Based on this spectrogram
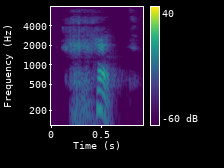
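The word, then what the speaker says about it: חית: Now this one, it's a CH. Now, for Americans, they would see that as sh pronunciation, as sh. But here, it's ch. Okay? It's ch. This is chet.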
